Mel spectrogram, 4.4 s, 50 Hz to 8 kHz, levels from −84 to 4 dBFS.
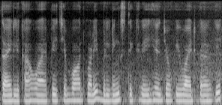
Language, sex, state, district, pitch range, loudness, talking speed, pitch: Hindi, male, Himachal Pradesh, Shimla, 125-135 Hz, -17 LUFS, 215 wpm, 130 Hz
